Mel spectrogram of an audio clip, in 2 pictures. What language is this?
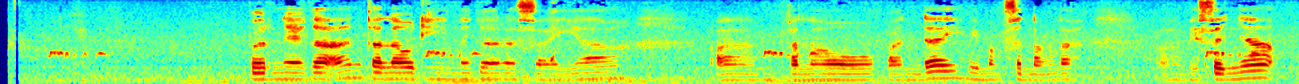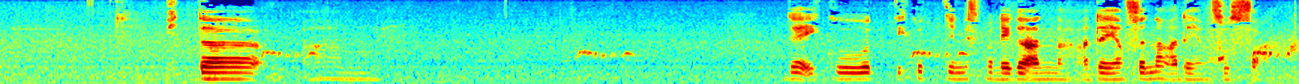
Sabah Malay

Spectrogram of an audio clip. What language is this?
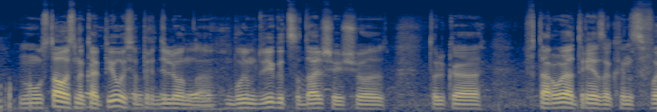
Russian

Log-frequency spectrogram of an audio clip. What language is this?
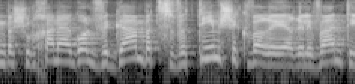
Hebrew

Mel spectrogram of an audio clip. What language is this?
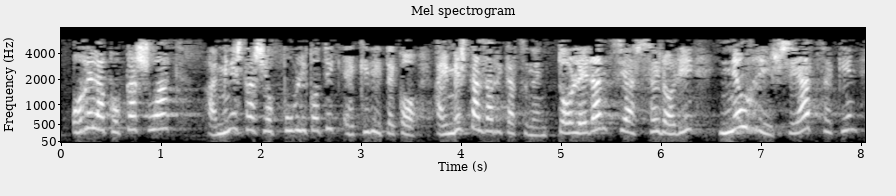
Basque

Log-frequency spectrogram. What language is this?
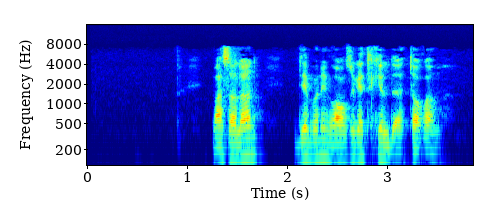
Uzbek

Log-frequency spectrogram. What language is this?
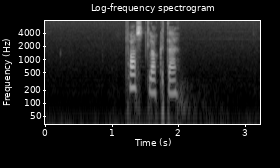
Norwegian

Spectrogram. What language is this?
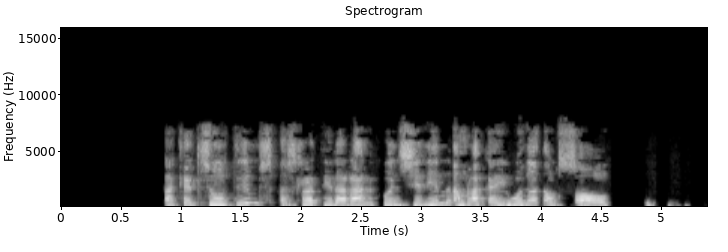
Catalan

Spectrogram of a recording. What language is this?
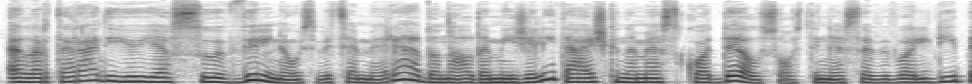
Lithuanian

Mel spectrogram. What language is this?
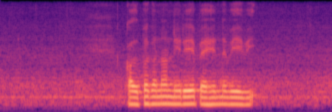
Sinhala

